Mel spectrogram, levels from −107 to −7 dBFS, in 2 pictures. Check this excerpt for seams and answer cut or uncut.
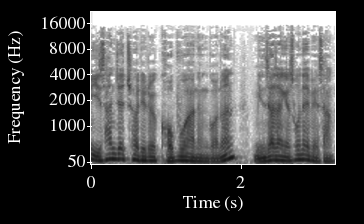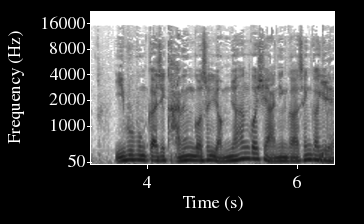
cut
